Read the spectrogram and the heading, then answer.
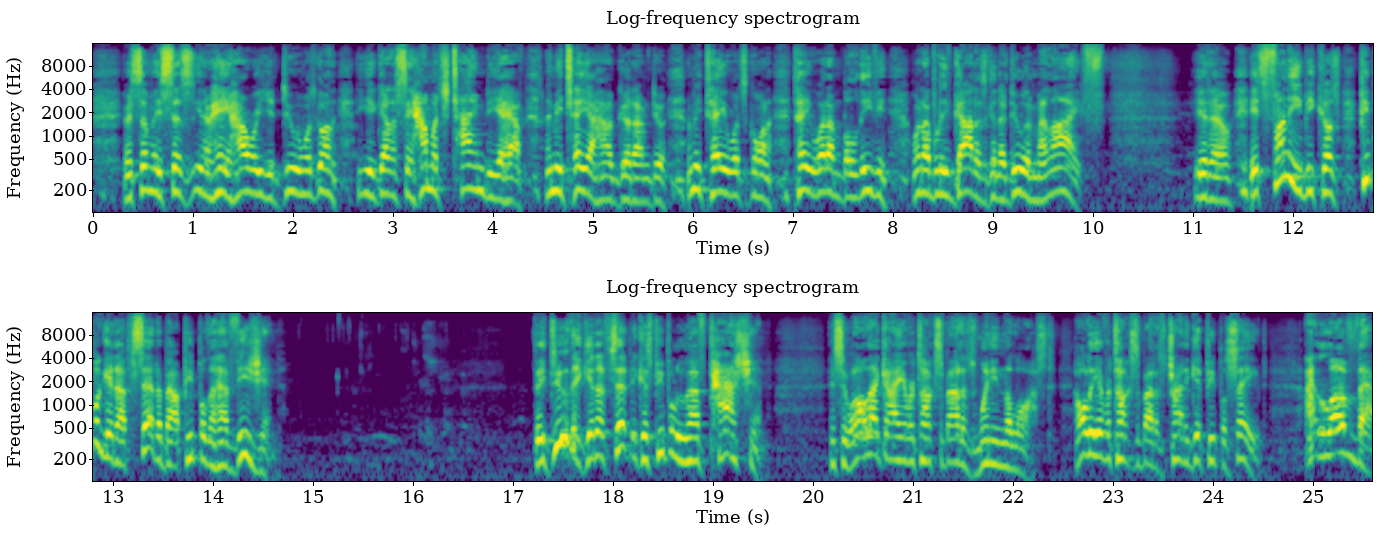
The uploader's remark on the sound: from the Wedensday service on August 16, 2023 at Harvest Bible Church in Stockton, CA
